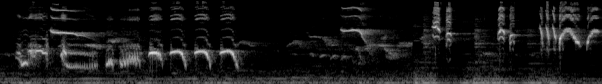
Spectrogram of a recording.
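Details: White-rumped shama (murai batu) song in tembakan and besetan style with coarse fill: rich warbling, then a run of falling whistled notes, a brief lull, and sharp high trilled flourishes at the end.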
